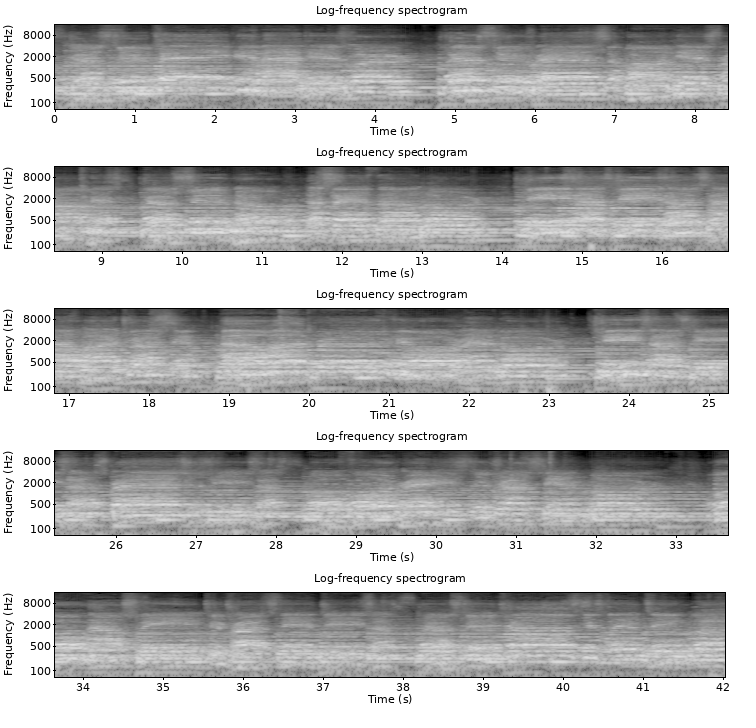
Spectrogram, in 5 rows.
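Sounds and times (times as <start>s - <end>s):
congregation singing a hymn: 0.0s - 42.0s.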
